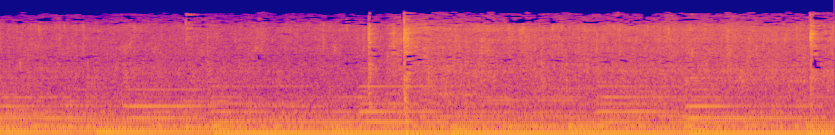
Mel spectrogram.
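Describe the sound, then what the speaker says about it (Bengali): Cauliflower stalks with turmeric sizzle in a covered pan over a low flame. The frying hiss is steady and close, with a few sharp stirring clinks and a low background hum. "সবজিগুলো একটু ভাজা হয়ে এসেছে, আরো ভাজা করতে হবে"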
